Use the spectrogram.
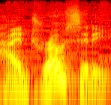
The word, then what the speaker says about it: Hydrocity: from Angel Island to Hydrocity, and it's amazing. And yes, I just pronounced it Hydrocity. Not Hydrocity, not Hydro City, I'm gonna be different.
